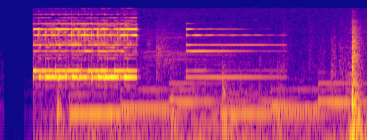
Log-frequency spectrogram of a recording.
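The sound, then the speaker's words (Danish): A telephone bell rings loudly in a newsroom for about a second, then cuts off into a series of quieter, steady electronic tones and beeps. No voices. “men så ringer Lars Christian tilbage”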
